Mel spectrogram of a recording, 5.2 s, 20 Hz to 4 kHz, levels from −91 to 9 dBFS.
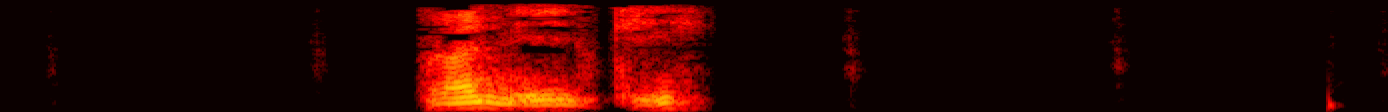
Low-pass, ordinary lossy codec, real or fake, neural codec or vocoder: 3.6 kHz; MP3, 16 kbps; fake; vocoder, 22.05 kHz, 80 mel bands, WaveNeXt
